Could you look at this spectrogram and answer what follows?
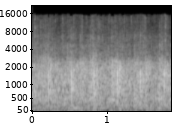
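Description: A luncheon audience at a chamber of commerce event claps together in a steady patter, moderately loud and sustained, with no voices over it.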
